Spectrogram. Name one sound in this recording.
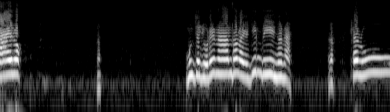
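An elderly man chants in long, sustained tones through a microphone, pausing between phrases.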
